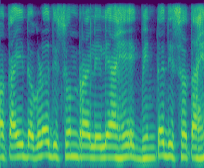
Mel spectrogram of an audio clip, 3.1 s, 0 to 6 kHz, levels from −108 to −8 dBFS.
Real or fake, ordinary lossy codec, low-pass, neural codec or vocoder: real; none; 5.4 kHz; none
